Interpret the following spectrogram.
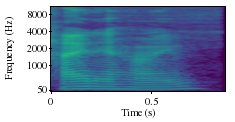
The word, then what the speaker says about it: Heidenheim: Bayern did win their last game against Heidenheim. I think that's how you pronounce their name.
